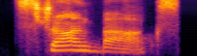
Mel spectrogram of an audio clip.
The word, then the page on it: strongbox: Indian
